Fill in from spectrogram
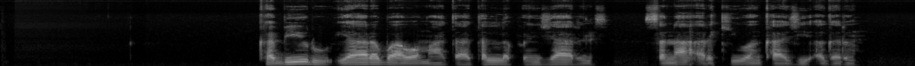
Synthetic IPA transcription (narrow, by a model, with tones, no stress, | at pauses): kʰɐ˨biː˦ɾuː˨jaː˦ɽɐ˦baː˨wa˨maː˦taː˦tɐ˦lːɐ˨ɸɪ˦nd͡ʒaː˦ɽɪ˨n | sɐ˨naː˦ʔa̰˨rkʲʰiː˦wɐ˨ŋkʰaː˨d͡ʒiː˦ʔa˨ɡɐ˨ɾɪ˦ŋ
